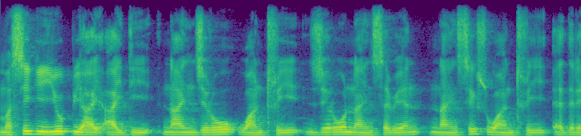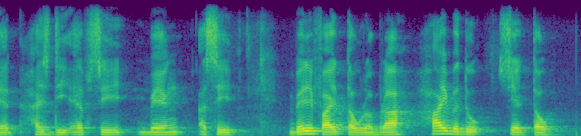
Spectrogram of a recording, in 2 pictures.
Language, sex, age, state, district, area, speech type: Manipuri, male, 30-45, Manipur, Bishnupur, rural, read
